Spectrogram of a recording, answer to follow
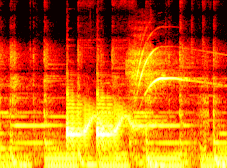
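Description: Edited-in background music with a repeating bass beat. Two short arching pitch bends, a cartoon-style sound effect, come about two-thirds of a second in, followed by a quick rising whistle-like glide.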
